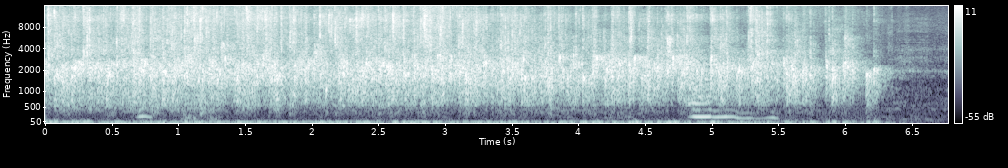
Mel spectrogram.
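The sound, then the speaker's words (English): Loud, steady applause from an audience welcoming a discussion panel continues without a break, then stops abruptly near the end. “Please give a warm welcome to the panel.”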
